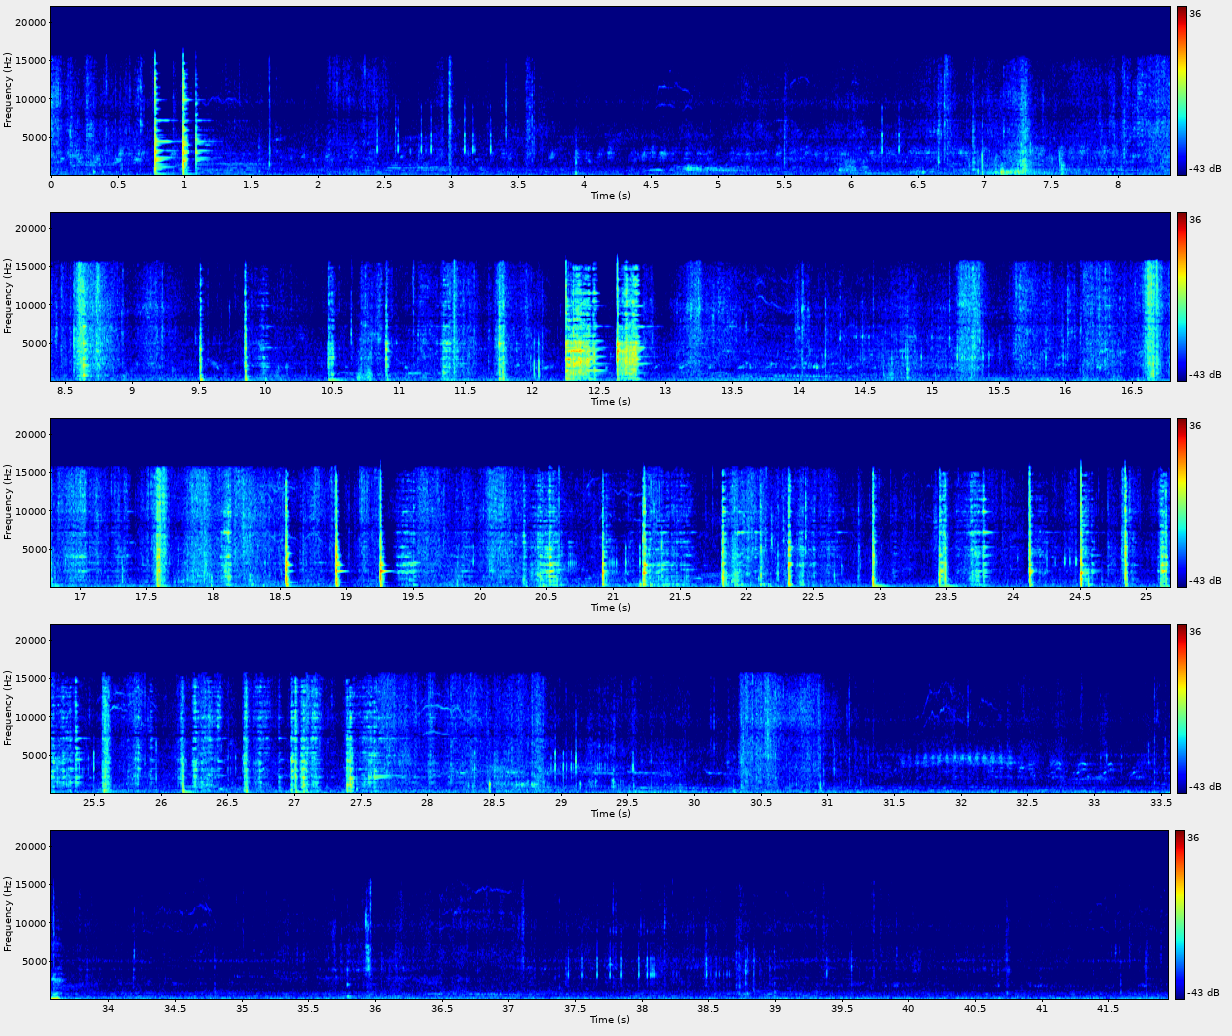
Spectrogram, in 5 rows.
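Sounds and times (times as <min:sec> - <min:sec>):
hands rummaging through grass and stones: 0:06.6 - 0:31.4.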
